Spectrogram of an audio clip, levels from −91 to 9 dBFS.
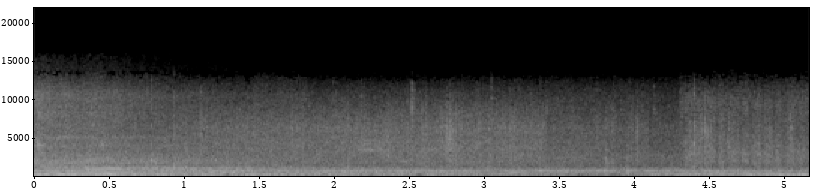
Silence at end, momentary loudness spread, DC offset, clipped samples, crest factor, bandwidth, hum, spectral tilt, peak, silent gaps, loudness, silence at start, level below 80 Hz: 0 s; 8 LU; under 0.1%; under 0.1%; 18 dB; 14 kHz; none; -3 dB/octave; -12 dBFS; none; -29 LUFS; 0 s; -48 dBFS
